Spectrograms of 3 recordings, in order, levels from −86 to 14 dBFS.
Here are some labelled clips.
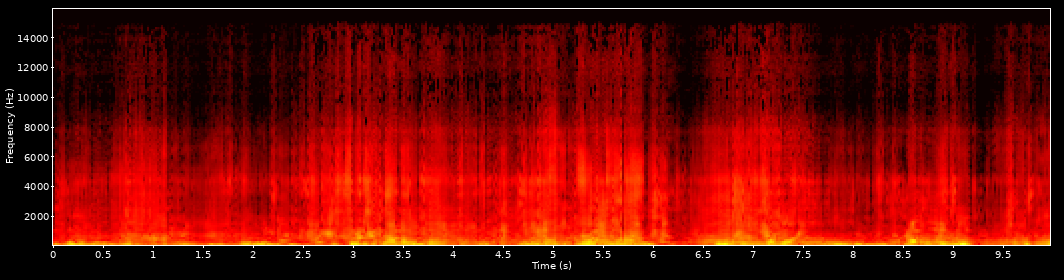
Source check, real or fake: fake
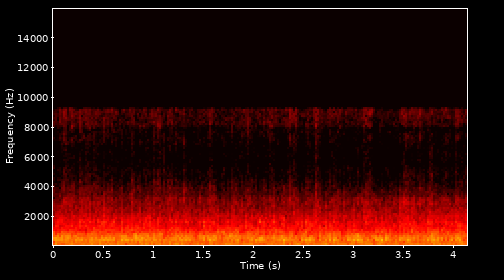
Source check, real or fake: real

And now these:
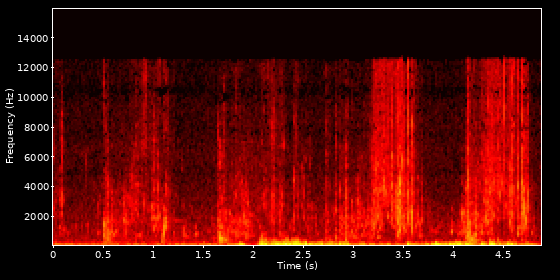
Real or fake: real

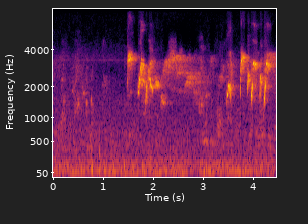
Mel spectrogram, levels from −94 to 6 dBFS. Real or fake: real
